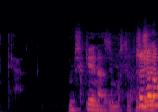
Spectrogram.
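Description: A man speaking, close to the microphone: a faint breath at the start, a short near-silent pause, then his voice resumes about a second in.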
